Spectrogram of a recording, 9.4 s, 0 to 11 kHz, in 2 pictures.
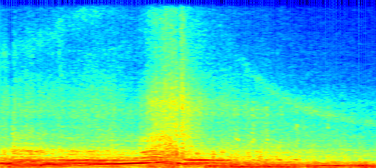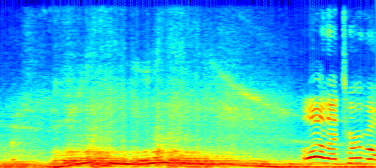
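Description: A 2025 Corvette ZR1 with a turbocharged engine rated at 1064 horsepower revs hard and accelerates, its loud engine note climbing in rising sweeps twice, with turbo whistle and gear changes between pulls.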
